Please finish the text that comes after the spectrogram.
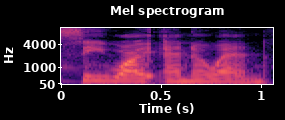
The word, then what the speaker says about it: Cynon: So this one is called Synon's Ghost. Close to your name. But it's spelt with a C. It's Cynon. Synon.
